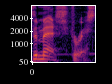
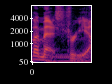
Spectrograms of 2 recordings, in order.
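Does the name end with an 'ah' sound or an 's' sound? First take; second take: s sound; ah sound. First: The name ends with an 's' sound. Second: The name ends with an 'ah' sound. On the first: The speaker calls it right. "Just realize it's Amestris" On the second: The speaker calls it wrong. "not Amestria. I've been saying it wrong this entire time"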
